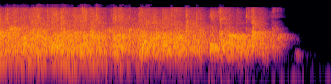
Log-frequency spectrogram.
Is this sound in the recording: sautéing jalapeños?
no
